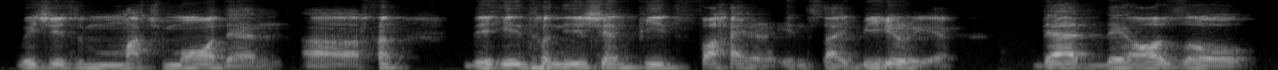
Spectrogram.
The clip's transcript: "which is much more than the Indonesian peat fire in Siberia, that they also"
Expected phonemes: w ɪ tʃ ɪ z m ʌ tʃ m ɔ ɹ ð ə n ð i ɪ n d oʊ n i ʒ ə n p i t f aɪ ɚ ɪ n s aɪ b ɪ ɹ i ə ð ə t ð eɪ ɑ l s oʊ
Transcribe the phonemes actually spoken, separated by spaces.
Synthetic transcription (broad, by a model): w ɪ tʃ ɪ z m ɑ tʃ m ɔ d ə n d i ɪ n d oʊ n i ʃ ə n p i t f aɪ ɚ ɪ n s aɪ b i ɹ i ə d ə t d eɪ ɑ l s oʊ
